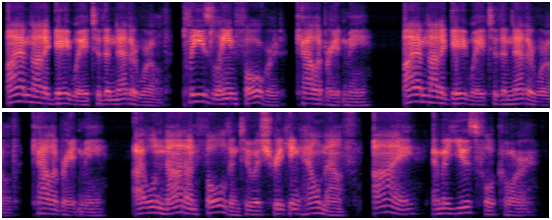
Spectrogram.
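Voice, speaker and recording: Insistent, stilted sinister machine, medium-pitched. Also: male voice, very animated, a little fast, a bit bright, low-quality recording. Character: suspicious demonic machine core insisting it is harmless. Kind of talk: comedic video game character acting.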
